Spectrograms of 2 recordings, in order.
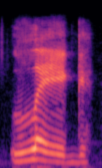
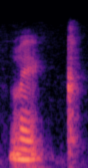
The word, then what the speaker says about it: leg: Okay, this word is pronounced leg. Okay, with the G sound at the end. Instead of lech, it is leg. Leg. Leg. Lake.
